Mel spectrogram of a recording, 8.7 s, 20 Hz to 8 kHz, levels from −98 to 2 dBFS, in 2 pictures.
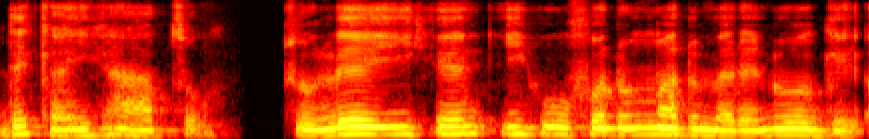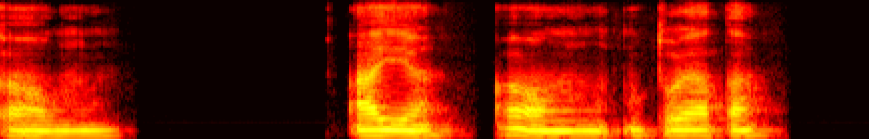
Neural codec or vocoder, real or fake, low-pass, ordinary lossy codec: codec, 16 kHz, 4 kbps, FunCodec, trained on Chinese and English, 50 frames a second; fake; none; none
